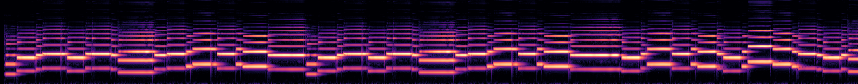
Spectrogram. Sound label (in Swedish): polska Bodapolska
